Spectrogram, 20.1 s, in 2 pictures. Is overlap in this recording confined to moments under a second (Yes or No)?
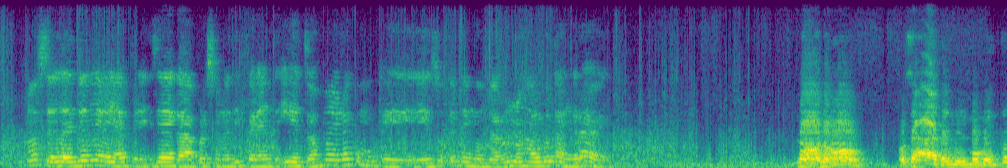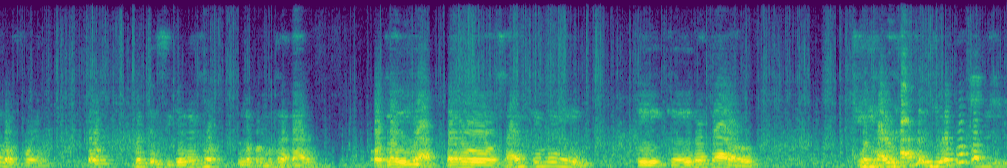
Yes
